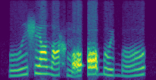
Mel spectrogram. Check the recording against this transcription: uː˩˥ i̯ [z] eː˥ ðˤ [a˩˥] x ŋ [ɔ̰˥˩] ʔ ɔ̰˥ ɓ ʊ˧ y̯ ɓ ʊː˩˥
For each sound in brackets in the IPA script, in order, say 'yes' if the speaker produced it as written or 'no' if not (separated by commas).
no, yes, no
